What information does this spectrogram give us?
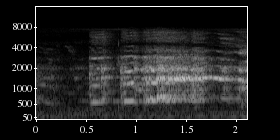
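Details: A hen (female chicken) crowing: a loud, harsh, strained cry starting abruptly after a brief quiet moment, with a short break and then a long sustained drawn-out note that fades slightly at the end.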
